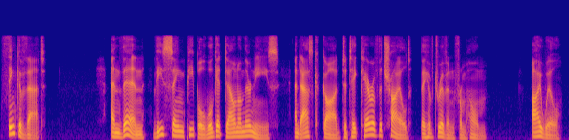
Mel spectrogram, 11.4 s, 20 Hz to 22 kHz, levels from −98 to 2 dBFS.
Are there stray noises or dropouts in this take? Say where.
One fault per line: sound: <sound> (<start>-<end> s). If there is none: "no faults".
no faults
